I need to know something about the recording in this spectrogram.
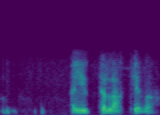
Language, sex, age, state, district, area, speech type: Manipuri, male, 18-30, Manipur, Churachandpur, rural, conversation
